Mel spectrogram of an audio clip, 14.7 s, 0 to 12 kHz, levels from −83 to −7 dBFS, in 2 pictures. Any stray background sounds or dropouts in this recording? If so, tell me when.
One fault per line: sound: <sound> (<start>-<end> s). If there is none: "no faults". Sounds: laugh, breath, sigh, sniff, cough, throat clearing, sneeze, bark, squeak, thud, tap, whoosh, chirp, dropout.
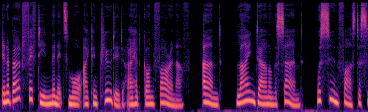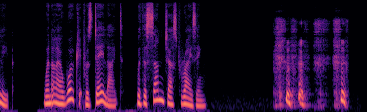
sound: laugh (12.8-14.4 s)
